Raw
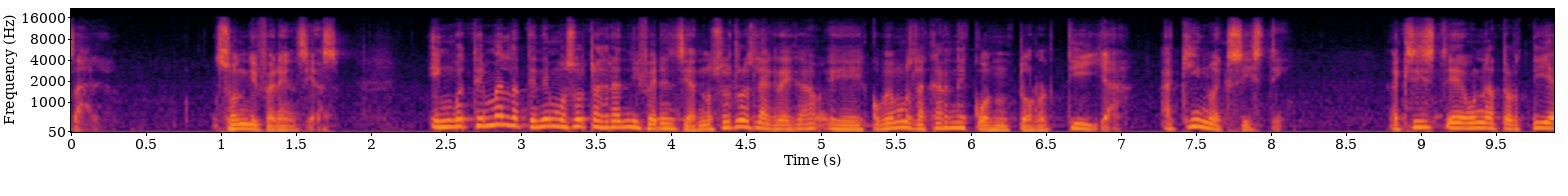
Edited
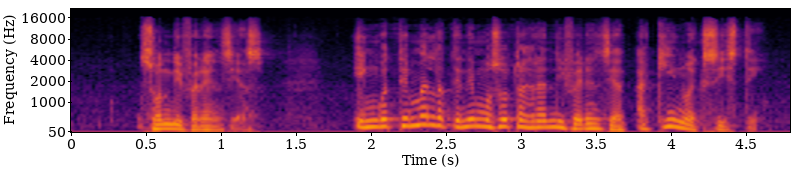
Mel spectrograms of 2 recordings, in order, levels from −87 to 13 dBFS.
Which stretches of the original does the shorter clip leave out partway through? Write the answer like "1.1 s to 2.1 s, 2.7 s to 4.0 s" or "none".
4.2 s to 7.2 s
